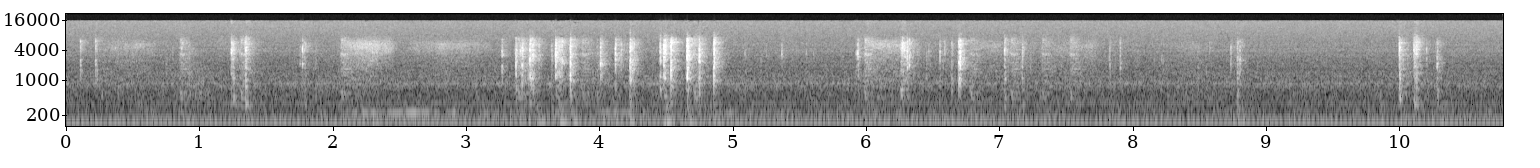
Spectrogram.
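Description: Typing on a computer keyboard: short runs of keystrokes with pauses between them, over a steady low hum.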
